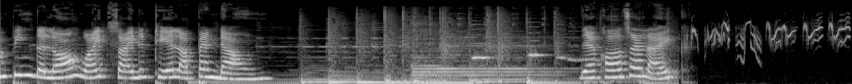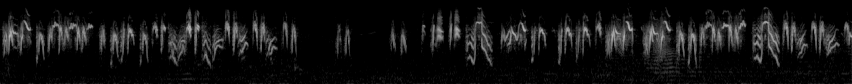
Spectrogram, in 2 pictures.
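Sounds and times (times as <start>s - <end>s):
bird chirping and twittering: 4.8s - 17.0s.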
